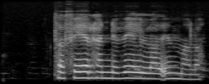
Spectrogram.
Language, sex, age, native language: Icelandic, male, 11, Icelandic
